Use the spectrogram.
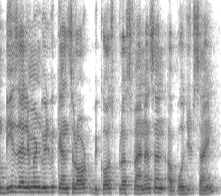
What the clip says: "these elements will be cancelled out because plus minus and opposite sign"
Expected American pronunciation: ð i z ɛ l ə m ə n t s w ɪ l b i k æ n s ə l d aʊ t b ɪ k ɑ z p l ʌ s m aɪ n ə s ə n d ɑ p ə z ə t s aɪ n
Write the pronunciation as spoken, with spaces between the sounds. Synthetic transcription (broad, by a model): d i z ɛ l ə m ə n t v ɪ l b i k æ n s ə l aʊ t b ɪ k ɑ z p l ʌ s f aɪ n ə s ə n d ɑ p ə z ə t s aɪ n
